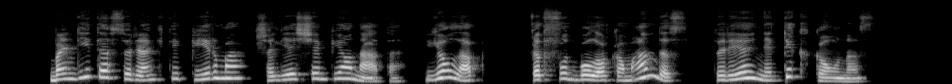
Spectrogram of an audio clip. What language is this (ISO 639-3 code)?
lit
